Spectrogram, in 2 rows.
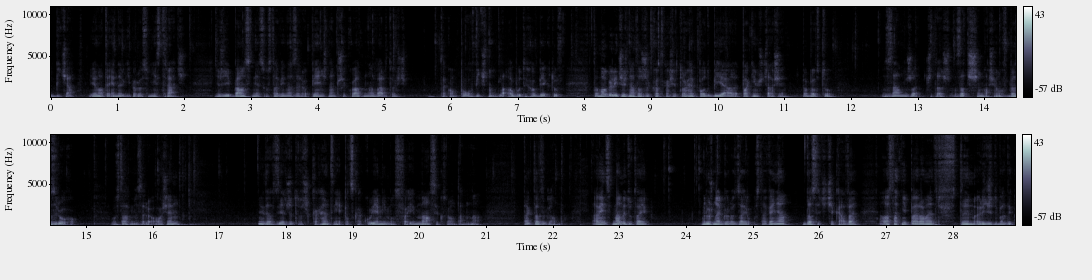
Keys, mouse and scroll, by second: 1.0 Escape, 2.9 click, 4.8 click, 6.5 right click, 7.7 click, 9.6 alt+a, 11.5 Escape, 12.4 click, 13.7 right click, 15.3 click, 16.6 alt+a, 21.0 Escape, 23.7-25.9 right drag.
